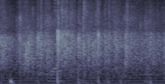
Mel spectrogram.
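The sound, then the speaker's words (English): A church audience gives a round of applause, a faint, light patter of many hands, with a few sharper single claps standing out. “Give him a round of applause, guys.”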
